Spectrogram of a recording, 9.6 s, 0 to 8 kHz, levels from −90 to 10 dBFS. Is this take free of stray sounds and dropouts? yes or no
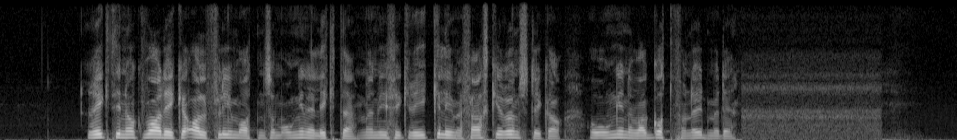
yes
